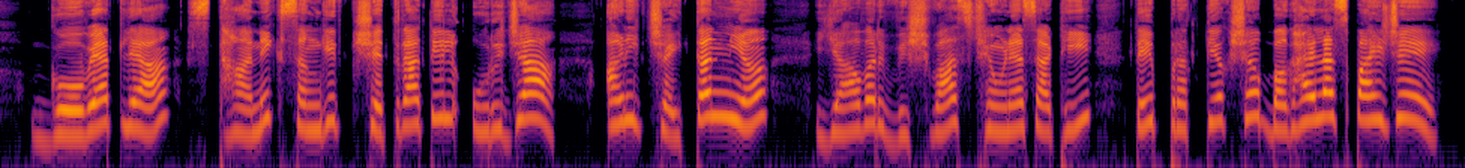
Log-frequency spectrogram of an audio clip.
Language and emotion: Marathi, surprised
